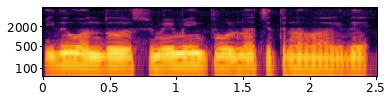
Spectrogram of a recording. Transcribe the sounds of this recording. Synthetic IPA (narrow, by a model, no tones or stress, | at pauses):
ɪðɯʋɐnd̪ɯsmimɪŋɡpuːlnɐt͡ʃɐt̪ːɾɐnɐʋaːɣɪðɯ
